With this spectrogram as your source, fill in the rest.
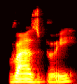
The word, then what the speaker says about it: raspberry: remember something like the spelling of raspberry it has a kind of a silent P in there but if you remember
